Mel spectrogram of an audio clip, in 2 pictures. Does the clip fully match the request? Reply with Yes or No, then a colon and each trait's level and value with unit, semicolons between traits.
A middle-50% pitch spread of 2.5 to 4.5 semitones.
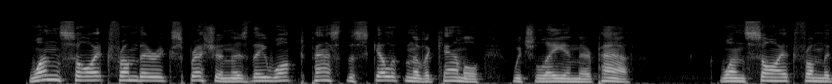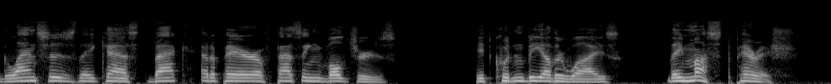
Yes: average, 3.3 semitones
